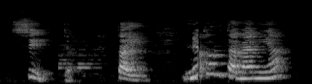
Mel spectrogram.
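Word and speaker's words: sept: البي هنا نو سو برونونس با، ما بنطقهاش، بس بنطق التي. هقول ست.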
